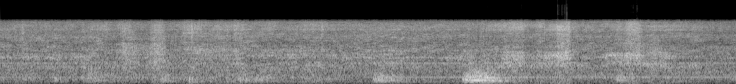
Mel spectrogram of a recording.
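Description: Shop vacuum running steadily, with a few light knocks of metal tools.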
